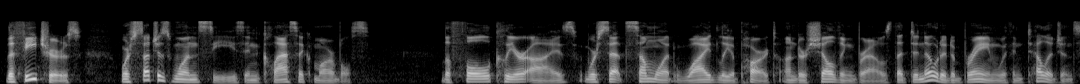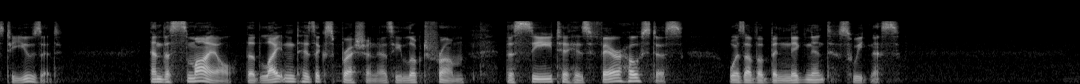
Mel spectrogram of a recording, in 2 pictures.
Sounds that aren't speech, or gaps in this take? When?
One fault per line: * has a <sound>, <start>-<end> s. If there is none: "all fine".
all fine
